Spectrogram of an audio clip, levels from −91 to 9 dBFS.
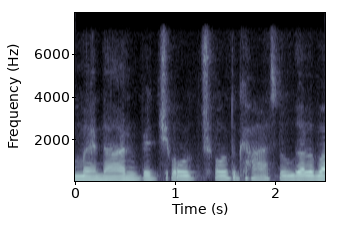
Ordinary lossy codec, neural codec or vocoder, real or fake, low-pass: none; codec, 16 kHz in and 24 kHz out, 0.6 kbps, FocalCodec, streaming, 2048 codes; fake; 7.2 kHz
